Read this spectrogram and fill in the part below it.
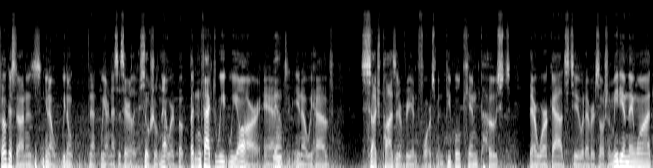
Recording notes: Live from SHRM 2022.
